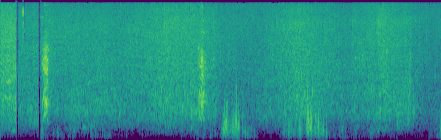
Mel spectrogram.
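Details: Female dog on an ocean beach on her first visits, running up and down and obsessively barking at and biting the waves; two sharp barks, one near the start and one about three seconds in, over a steady roar of surf, with a few lower thuds later.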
